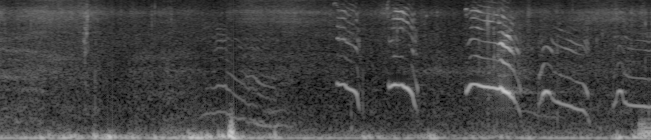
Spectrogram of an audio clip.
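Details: Small Munsterlander puppies of one litter, a little over five weeks old, at a kennel, giving short rising-and-falling whines in a run of four or five, with low human voices and handling noise.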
